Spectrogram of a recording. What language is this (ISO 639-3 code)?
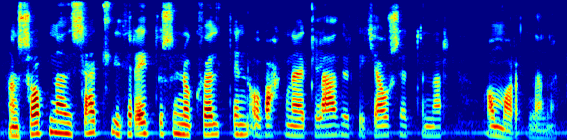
isl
